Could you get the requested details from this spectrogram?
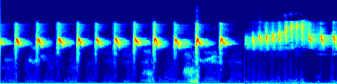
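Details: A cotton pygmy goose gives about ten sharp, high chirps at roughly four per second, then breaks into a quicker rolling chatter.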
